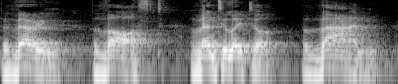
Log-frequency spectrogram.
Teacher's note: ऊपर के दांतों को निचले होठों पे टिकाना है, वी ऐसे बोलना है।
